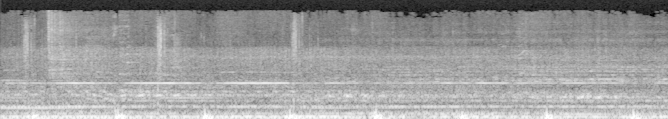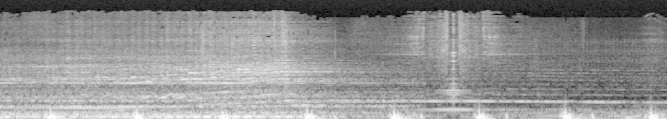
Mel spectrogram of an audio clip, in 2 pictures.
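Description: Slow footsteps thud on a hard floor.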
